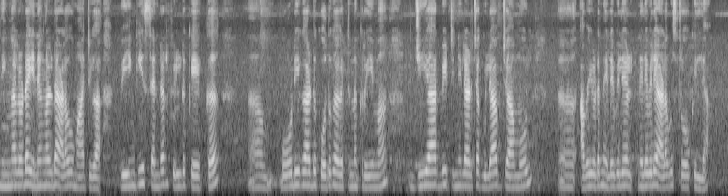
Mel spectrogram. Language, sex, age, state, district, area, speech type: Malayalam, female, 45-60, Kerala, Thiruvananthapuram, rural, read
